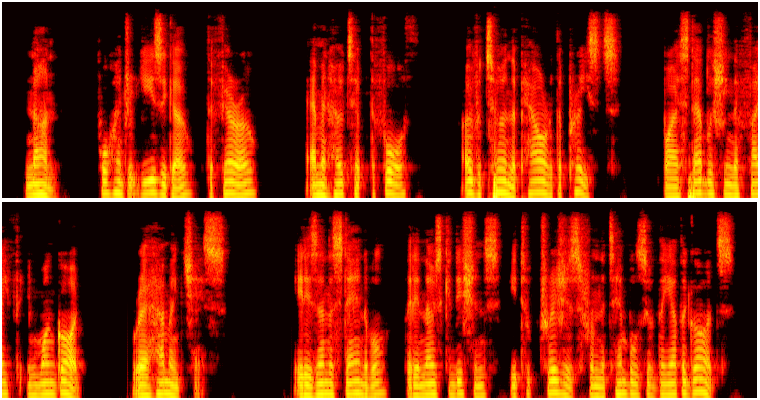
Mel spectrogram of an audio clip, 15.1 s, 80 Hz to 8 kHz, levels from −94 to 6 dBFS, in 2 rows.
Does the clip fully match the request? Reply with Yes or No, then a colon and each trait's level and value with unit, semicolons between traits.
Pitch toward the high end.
No: low, 115 Hz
